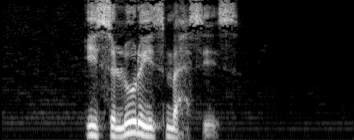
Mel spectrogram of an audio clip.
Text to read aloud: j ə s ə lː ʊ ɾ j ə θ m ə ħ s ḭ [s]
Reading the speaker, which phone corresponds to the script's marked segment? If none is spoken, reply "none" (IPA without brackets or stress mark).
s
